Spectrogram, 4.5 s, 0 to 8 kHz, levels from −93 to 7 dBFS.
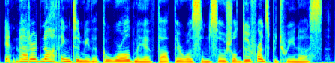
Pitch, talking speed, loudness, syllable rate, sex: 205 Hz, 240 wpm, -19 LUFS, 6.4 syllables/s, female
